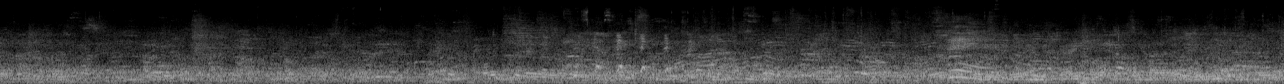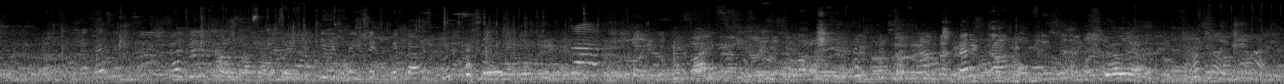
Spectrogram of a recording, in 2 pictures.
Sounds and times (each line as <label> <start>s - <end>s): people enjoy the sun and discuss quietly 0.0s - 25.6s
